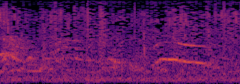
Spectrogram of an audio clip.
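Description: A few short animal cries, each sliding up and down in pitch, over a faint steady hiss.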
